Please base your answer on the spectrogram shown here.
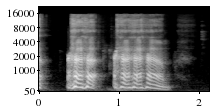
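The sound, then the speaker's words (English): A person coughs and clears their throat in two harsh, voiced bursts: a short one, then a longer one after a brief pause, loud and alone. “I would cough like that for like at least 5 minutes.”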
